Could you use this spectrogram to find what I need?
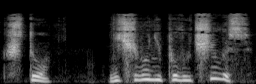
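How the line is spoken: Whispered question. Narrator (Russian): шепотом спросила Таня в коридоре

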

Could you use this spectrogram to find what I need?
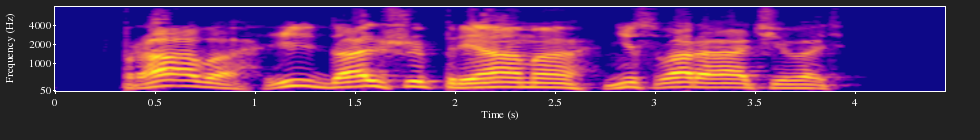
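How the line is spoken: Deep bass voice. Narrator (Russian): Лай пробасил

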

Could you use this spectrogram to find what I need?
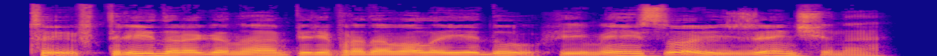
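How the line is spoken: Big man laughing. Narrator (Russian): рассмеялся здоровяк

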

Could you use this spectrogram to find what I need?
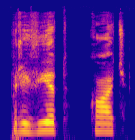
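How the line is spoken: Quiet voice. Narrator (Russian): тихо произносит он

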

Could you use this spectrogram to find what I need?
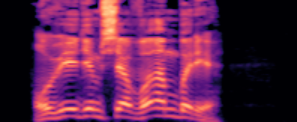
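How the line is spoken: Shout. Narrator (Russian): крикнул Рэндом

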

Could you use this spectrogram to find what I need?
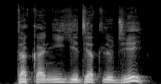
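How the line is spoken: Exclaiming. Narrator (Russian): воскликнул Ричард

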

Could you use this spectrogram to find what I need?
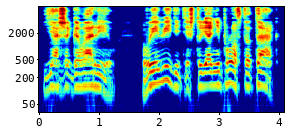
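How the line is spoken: Pitiful moan. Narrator (Russian): Кажется, еще более жалостливо простонал

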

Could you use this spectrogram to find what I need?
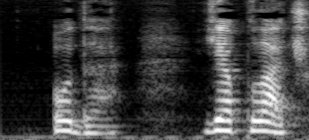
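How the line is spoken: Tearful exclamation. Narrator (Russian): воскликнула Эйлин сквозь слезы

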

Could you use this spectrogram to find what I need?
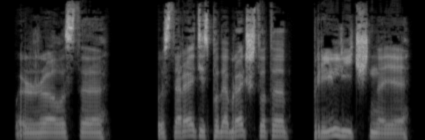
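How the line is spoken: Growl. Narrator (Russian): прорычал

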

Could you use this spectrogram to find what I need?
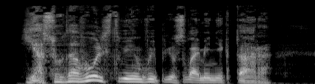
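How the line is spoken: Forced out, reluctant. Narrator (Russian): выдавил наконец

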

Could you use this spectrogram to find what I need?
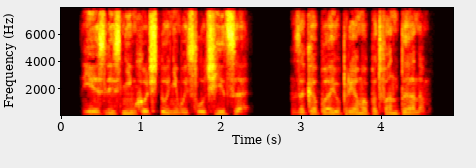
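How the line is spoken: Quiet growl. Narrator (Russian): тихо прорычал я

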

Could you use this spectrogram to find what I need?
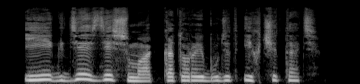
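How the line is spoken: Pleasant inquiring voice. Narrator (Russian): осведомилась приятным голосом свежеокрашенная шаманша

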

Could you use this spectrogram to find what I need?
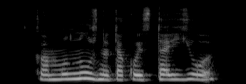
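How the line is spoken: Grumbling. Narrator (Russian): буркнула Настя

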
